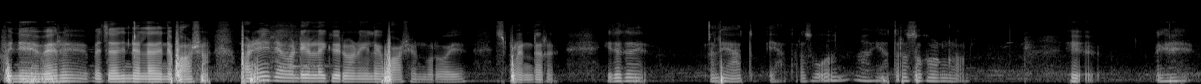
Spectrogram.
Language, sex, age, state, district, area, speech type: Malayalam, male, 18-30, Kerala, Idukki, rural, spontaneous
